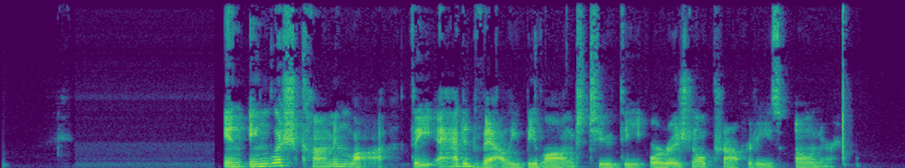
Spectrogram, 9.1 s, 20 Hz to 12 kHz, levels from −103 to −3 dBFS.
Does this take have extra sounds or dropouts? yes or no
no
